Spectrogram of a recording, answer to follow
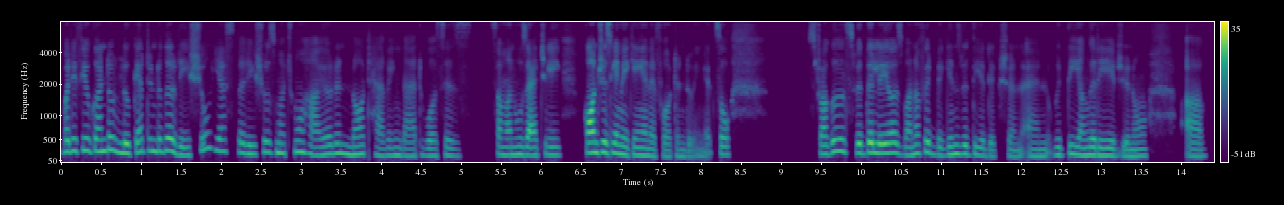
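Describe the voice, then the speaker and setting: Low, mellow Indian-accented woman psychologist. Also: fairly quick, no room sound, clean studio sound. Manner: explanatory, frequent "you know" tags. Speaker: guest psychologist. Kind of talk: conversational interview answers.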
